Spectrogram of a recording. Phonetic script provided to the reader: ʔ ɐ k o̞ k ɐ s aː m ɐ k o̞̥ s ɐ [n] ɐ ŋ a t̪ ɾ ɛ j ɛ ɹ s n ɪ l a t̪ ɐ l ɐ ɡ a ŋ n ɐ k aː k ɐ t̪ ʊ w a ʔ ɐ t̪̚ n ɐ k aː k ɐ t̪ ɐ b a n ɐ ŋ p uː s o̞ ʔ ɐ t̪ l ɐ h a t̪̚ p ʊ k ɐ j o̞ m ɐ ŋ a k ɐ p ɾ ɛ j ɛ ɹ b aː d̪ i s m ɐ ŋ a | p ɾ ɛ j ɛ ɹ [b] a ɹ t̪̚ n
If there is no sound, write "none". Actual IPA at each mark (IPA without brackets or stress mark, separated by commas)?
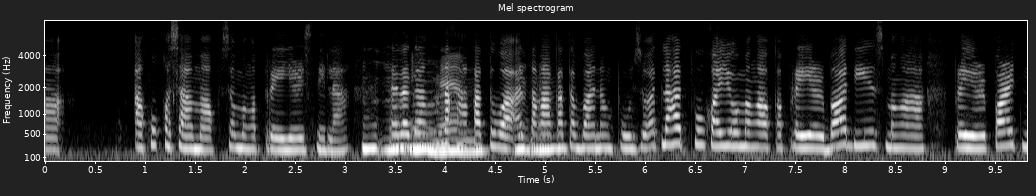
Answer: m, p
